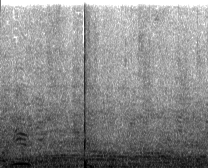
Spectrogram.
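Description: A beach volleyball hit once by a player, a single sharp slap a little under a second in, amid players' calls and voices.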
